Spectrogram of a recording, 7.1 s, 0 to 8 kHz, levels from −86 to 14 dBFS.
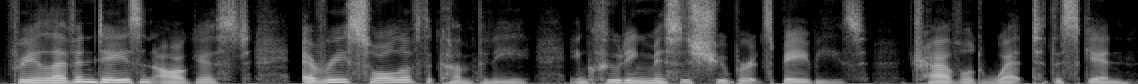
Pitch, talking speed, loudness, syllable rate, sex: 175 Hz, 160 wpm, -18 LUFS, 5.1 syllables/s, female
